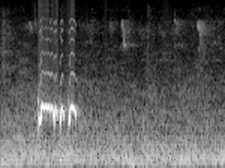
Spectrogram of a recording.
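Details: Zebra dove (perkutut) singing a lively rhythmic coo: a short burst of clear, mid-pitched cooing notes broken into quick pulses, then a pause before another note begins, over a soft background hiss.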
